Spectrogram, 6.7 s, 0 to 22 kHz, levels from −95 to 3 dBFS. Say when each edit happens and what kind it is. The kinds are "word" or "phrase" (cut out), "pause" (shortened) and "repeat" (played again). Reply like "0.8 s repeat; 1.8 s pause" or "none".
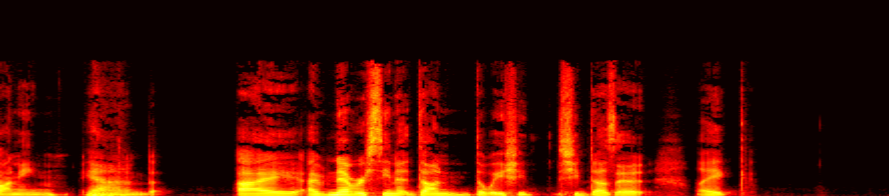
none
